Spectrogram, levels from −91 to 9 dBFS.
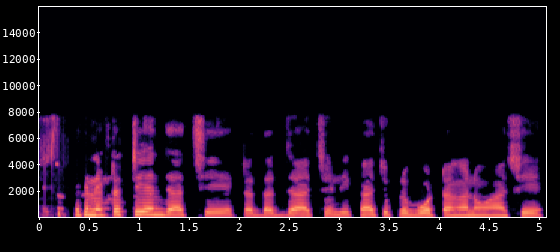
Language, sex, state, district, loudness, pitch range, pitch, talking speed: Bengali, female, West Bengal, Dakshin Dinajpur, -16 LUFS, 195-210 Hz, 200 Hz, 155 wpm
